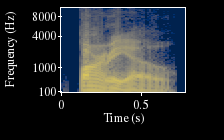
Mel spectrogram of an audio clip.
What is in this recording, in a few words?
"barrio", American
